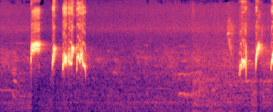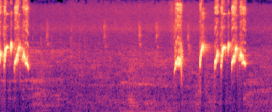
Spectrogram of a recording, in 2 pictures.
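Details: Caged red-whiskered bulbul being trained to sing at dawn, singing in a double-note style. Short bright bursts of quick rising-and-falling whistled notes come in three phrases about three and a half seconds apart, with quiet pauses between.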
